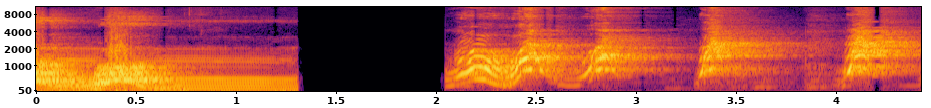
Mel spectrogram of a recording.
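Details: Dog from a funny dogs-and-puppies compilation gives a long, tonal, whining note, falls silent briefly, then lets out a run of sharp, rising-and-falling yelping barks in quick succession.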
